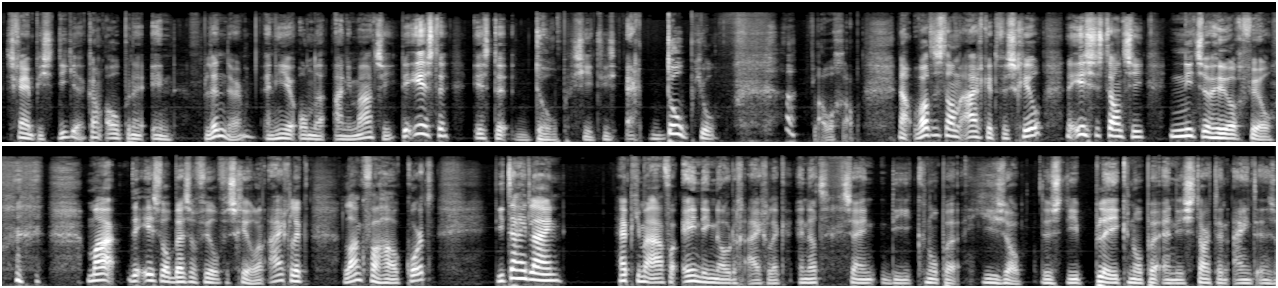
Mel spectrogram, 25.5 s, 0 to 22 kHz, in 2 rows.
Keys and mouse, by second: 9.4-22.2 drag, 22.9 ctrl+shift+a.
